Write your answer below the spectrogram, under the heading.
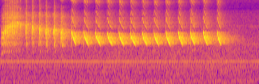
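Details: A Javan kingfisher in full voice gives a loud, high, dry rattle of clipped notes, about five a second, for nearly three seconds. The rattle fades slightly at the end over a constant low hum.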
